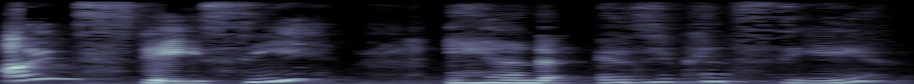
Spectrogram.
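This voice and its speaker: A woman's voice: sits high, wildly swooping pitch, takes it slowly, slightly rough. A woman host addressing young children in a chirpy, encouraging channel introduction. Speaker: children's story time host.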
